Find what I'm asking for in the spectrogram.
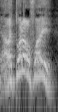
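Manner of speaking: angry warrior shouting at a rival who walks away; angry call. Retold or imitated. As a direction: stop him in his tracks. Jiaga yelling at departing rival.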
